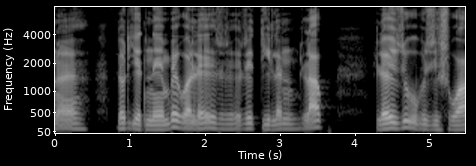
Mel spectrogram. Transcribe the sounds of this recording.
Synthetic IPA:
na̰˦ | lo˦ɾje˨d̪ne˨mbe˦ɡʷa̰˨le˦ɾe˦t̪i˨la˦nla̰˦b̚ | le˦jzu˦bzi˨ʂwa˨

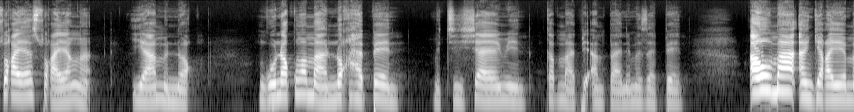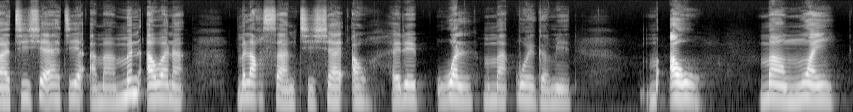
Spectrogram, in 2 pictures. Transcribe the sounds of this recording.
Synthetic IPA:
sʷa˦ka˨ja˦sʷa˨ka˨ja˦ŋa˨ | ja˨˦mɨ˨no˨k̚ | ŋɡu˨˦na˦ku˦ma˦ma˨no˦kha˦pe˦˨n | mi˨ti˨ʃa˦ja˦mi˦˨nka˦pma˨pi˦ʔa˨mpa˨ni˨mi˦za˨pe˦˨n | a˦wma˦ʔa˨ŋɡʲa˨ka˨je˦ma˨ti˦ʃa˦ja˦ha˦ti˦ja˦ʔa˨mːa˦mɨ˦na˨wa˦na˨ | mɨ˦la˦ksa˨m˨ti˨ʃa˦i˦ʔa˦u˦ha˦de˦ | wa˦lmɨ˦ma˨ɓo˦i˦ɡa˨mi˦˨n | mi˨a˦w | ma˦mʷ˦a˦i˦

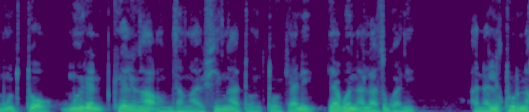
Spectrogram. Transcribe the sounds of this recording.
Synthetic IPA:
mu˨ndto˦mu˦ɾe˦˨nke˦lŋa˦˨ʔṵ˨n˨d͡za˨ŋa˨fi˦ŋa˦tu˨n˨to˦kʲa˨ni˦kʲa˦ɡo˦nːa˨la˦si˦ɡʷa˨ni˦ | a˨na˨li˦tu˦ɾna˦

